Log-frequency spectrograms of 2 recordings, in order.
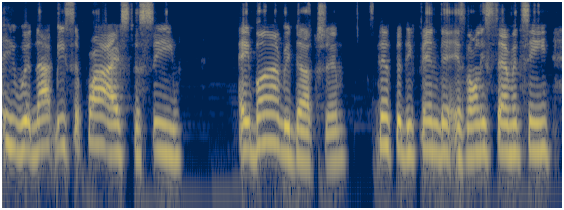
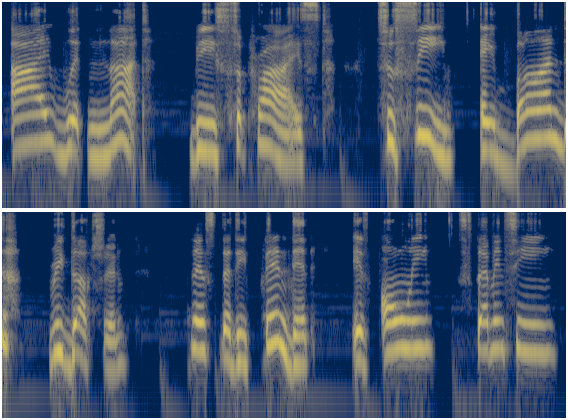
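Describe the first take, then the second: First: It is said at a normal pace. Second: It is said very slowly and deliberately.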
